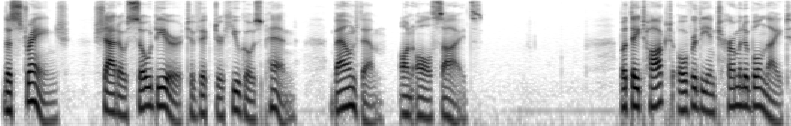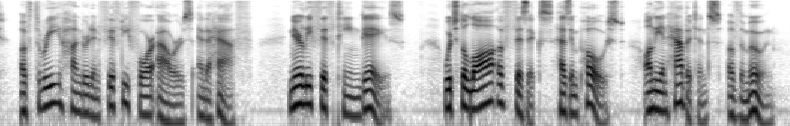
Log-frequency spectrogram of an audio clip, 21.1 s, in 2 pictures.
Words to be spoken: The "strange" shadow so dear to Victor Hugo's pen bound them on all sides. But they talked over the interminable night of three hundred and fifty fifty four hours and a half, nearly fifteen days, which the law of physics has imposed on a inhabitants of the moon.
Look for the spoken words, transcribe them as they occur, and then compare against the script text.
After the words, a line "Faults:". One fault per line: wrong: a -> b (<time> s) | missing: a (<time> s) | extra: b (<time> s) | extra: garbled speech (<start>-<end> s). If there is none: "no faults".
The "strange" shadow so dear to Victor Hugo's pen bound them on all sides. But they talked over the interminable night of three hundred and fifty four hours and a half, nearly fifteen days, which the law of physics has imposed on the inhabitants of the moon.
Faults:
missing: fifty (12.2 s)
wrong: a -> the (19.3 s)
